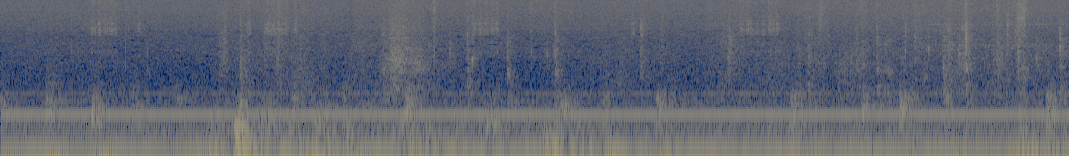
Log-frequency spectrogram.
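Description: Steady electrical hum under scattered light clicks and taps as make-up brushes and containers are handled, with one duller knock about two and a half seconds in.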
